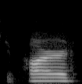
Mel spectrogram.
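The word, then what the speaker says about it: Jepard: Yeah, it's no, it is Japard. You are correct. Am I saying Yangqing right, or is it pronounced something else?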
